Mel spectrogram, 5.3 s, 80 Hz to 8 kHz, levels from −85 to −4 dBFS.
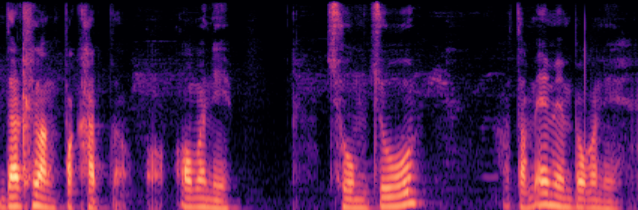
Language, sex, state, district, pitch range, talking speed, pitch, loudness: Mizo, male, Mizoram, Aizawl, 105-135 Hz, 170 wpm, 120 Hz, -21 LUFS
